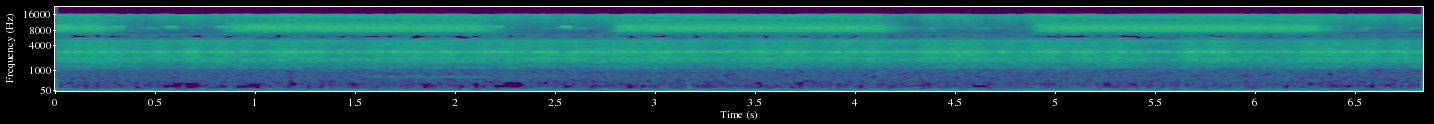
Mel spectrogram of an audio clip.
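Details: Summer night chorus of crickets and katydids: a constant high cricket trill underneath, while very high buzzy katydid phrases come in uneven bursts, some short, some lasting nearly two seconds, separated by brief pauses.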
